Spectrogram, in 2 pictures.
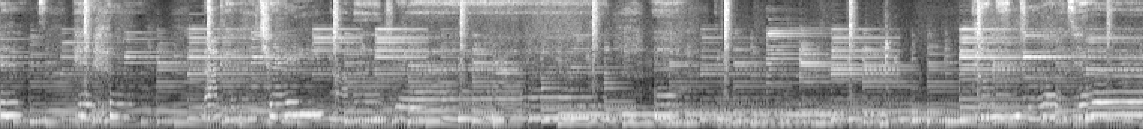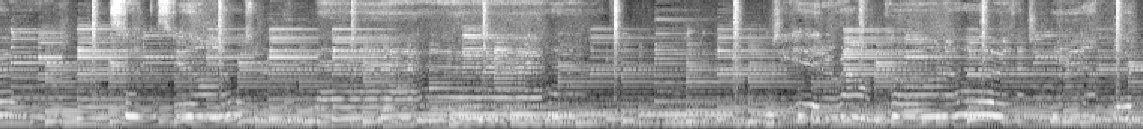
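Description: A live band playing a song: strummed guitar with steady regular strokes, and a sung melody over it.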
